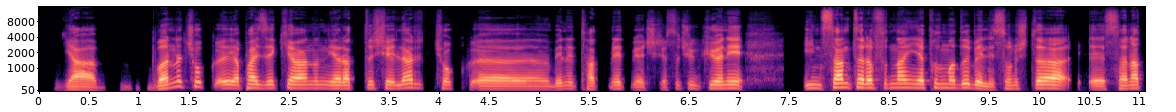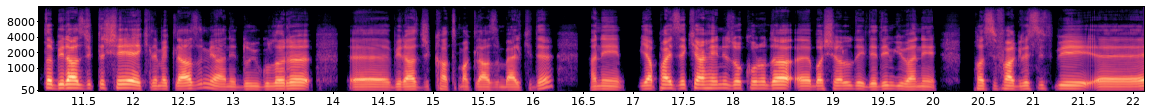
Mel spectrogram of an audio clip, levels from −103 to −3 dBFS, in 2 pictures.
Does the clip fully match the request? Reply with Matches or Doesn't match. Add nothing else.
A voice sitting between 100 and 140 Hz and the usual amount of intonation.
Matches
